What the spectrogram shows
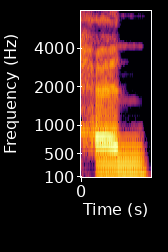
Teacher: হা হরফ হলকের মধ্যখান থেকে উচ্চারণ করতে হবে, কারণ হার মখরজ হলকের মধ্যখান থেকে হবে।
